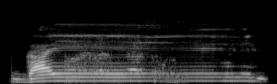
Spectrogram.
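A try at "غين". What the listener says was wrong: জি, আপনি মুখটা ফাঁক করে গা কেন বললেন? ওটিতে স্টার চিহ্ন দেওয়া আছে, গ পড়তে হবে মুখ গোল করে।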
